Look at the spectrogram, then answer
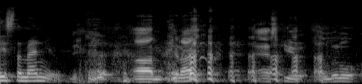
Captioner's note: laughter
